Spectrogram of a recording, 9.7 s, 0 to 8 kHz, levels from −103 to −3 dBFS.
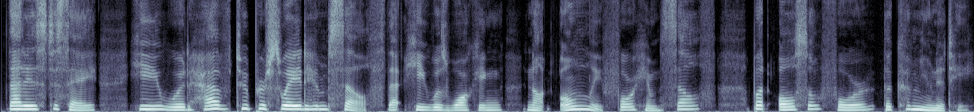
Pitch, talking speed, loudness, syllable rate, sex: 205 Hz, 140 wpm, -20 LUFS, 3.9 syllables/s, female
